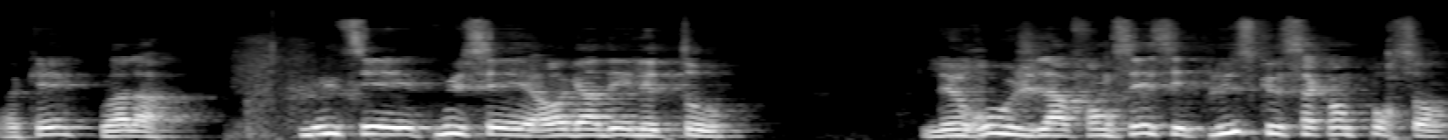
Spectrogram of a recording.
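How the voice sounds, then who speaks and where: Using a non-native accent, a man speaks very slowly in a high pitch, with ordinary pitch variation, very even loudness, and long, frequent pauses. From North Africa (Amazigh). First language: not French (speaking French). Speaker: debate moderator. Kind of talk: heated debate.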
